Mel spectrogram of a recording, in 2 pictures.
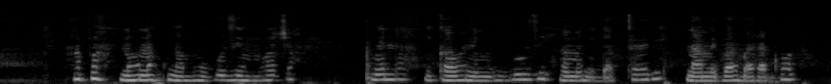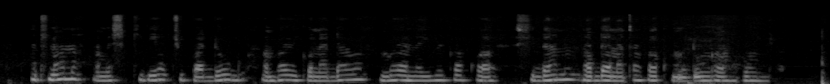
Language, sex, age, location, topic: Swahili, female, 25-35, Nakuru, health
